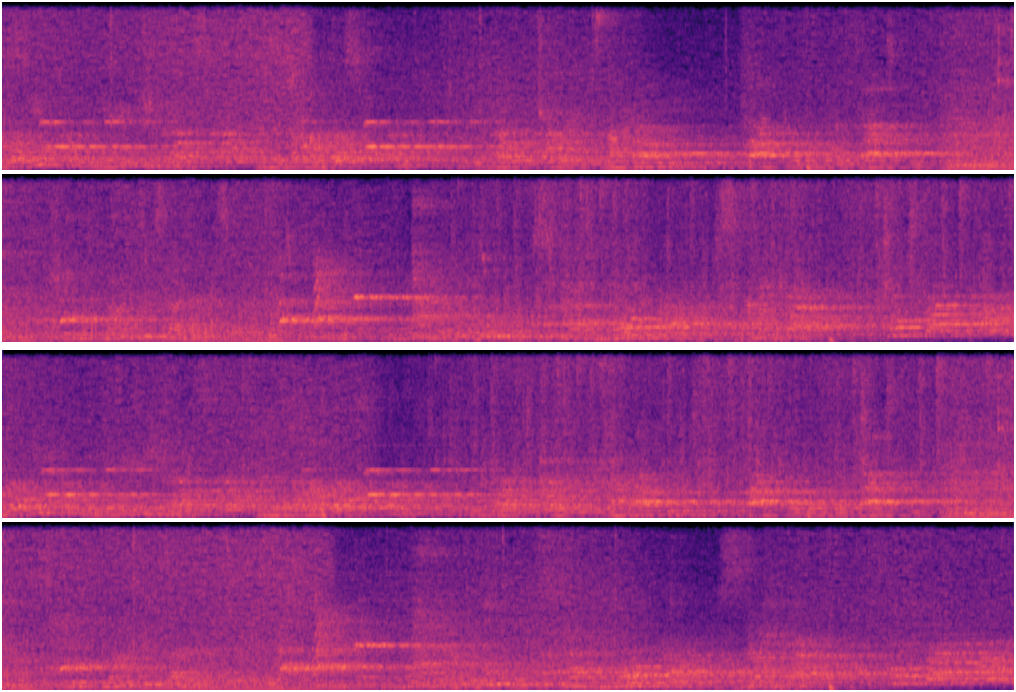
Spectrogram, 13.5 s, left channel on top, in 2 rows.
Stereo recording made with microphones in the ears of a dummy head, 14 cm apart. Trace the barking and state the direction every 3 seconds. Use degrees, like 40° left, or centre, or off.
50° left, centre, 10° left, 40° left, 50° left.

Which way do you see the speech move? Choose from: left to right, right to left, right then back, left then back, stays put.
stays put.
